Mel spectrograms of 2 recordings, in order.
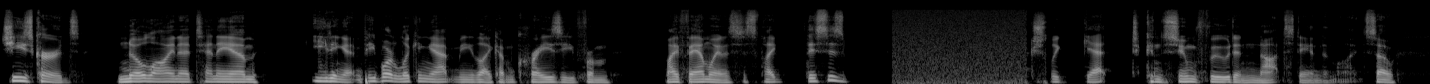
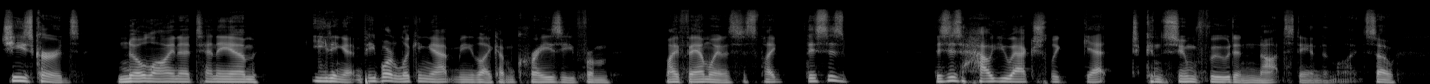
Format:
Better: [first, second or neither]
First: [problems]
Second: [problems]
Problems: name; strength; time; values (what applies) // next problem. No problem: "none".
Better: second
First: audio cutting out; filled with static; at 9 s for 1.5 s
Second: none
